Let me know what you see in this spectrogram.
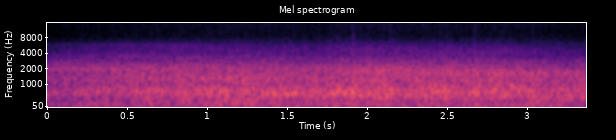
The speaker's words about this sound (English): As children run around on the miniature tarmac at the Raleigh-Durham International Airport observation area, parents watch the sky. Planes take off and land every few minutes.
